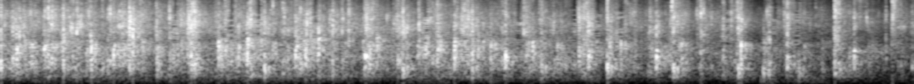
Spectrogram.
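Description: An audience claps at a youth mind-training diary lecture, a dense burst of hand claps from many listeners in a hall, loud and sustained before tapering slightly.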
